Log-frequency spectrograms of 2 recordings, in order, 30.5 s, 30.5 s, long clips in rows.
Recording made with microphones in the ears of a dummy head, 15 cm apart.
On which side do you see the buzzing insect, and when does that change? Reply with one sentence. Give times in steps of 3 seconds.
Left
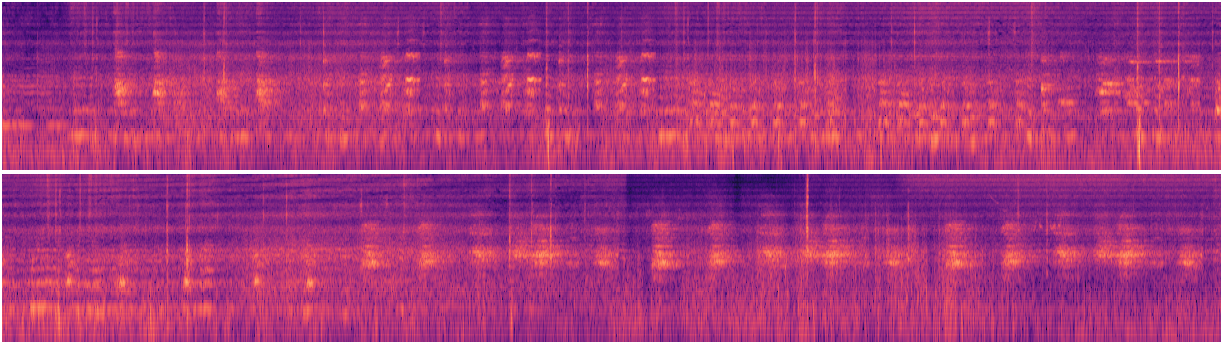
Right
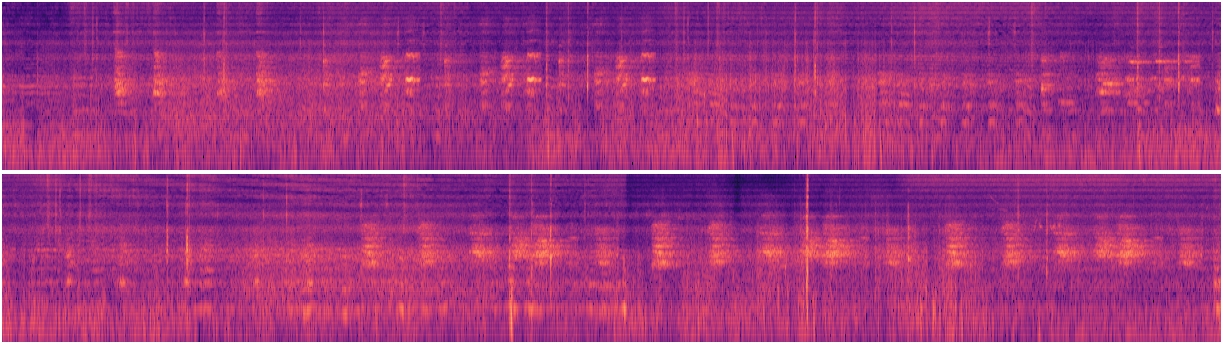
In this clip you hear the buzzing insect on the left from 0 s, in the centre from 18 s and on the right from 21 s.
